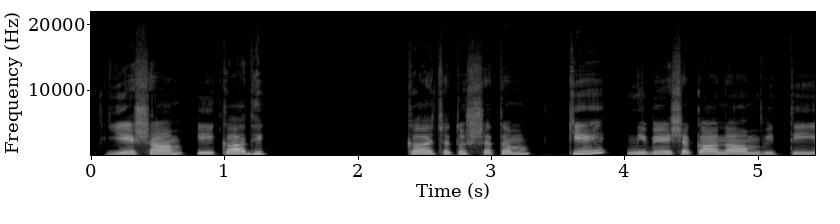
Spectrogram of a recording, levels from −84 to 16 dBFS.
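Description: The speech cuts to silence from 1.32 to 2.37 s, a gap of about 1.04 s, then resumes: a playback stall, likely from the player running out of buffered data.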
